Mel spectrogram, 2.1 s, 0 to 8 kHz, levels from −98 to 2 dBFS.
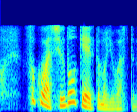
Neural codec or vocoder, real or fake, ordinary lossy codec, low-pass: codec, 16 kHz, 0.3 kbps, FocalCodec; fake; AAC, 16 kbps; 7.2 kHz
